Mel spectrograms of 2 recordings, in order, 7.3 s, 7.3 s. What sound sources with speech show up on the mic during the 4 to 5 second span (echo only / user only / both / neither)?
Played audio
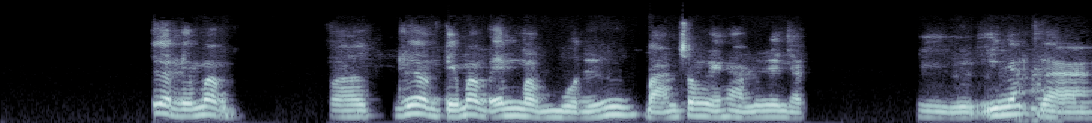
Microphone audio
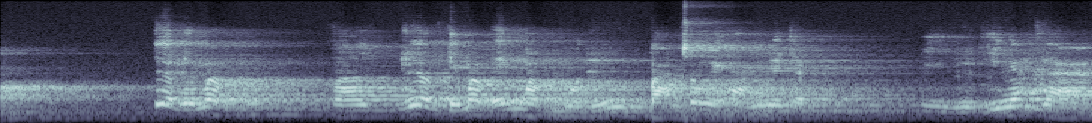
echo only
